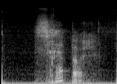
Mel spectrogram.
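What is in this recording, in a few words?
"schepper", Dutch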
